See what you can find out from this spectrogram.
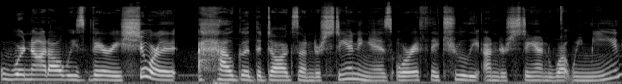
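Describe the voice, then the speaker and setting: A woman speaks with an unremarkable speaking voice at a medium pitch and moderate pace. Her pitch variation is ordinary, and the recording is very clean with a silent background. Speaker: dog trainer. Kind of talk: instructional narration over a training session.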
